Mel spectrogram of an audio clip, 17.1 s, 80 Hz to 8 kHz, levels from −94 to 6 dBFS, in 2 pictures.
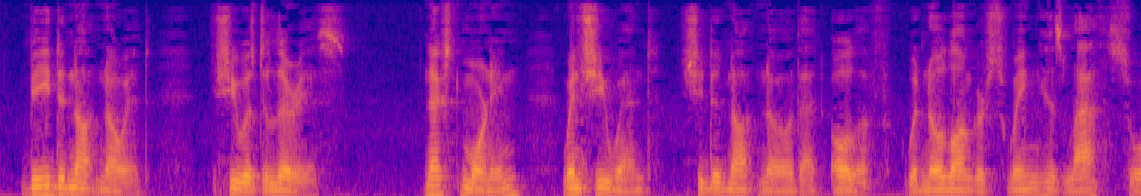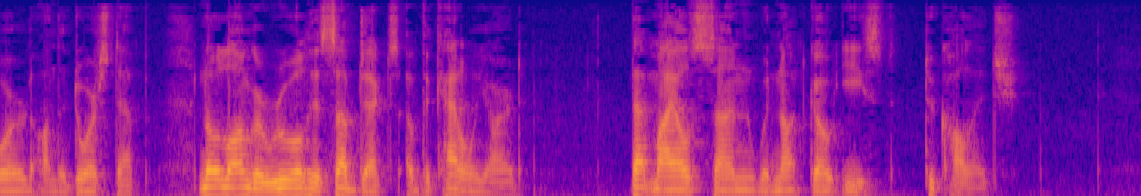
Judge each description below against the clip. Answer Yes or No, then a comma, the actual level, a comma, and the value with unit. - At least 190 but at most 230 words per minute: No, average, 170 wpm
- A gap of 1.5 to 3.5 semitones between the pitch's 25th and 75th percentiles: Yes, average, 2.8 semitones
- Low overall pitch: Yes, very low, 95 Hz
